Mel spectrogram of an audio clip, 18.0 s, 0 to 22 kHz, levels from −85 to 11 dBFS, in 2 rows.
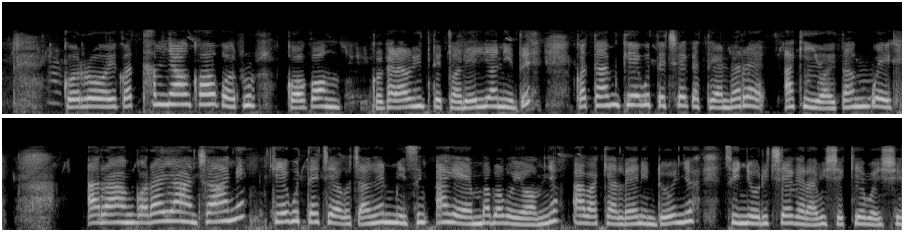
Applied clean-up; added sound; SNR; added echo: neural mask model Resemble Enhance denoiser.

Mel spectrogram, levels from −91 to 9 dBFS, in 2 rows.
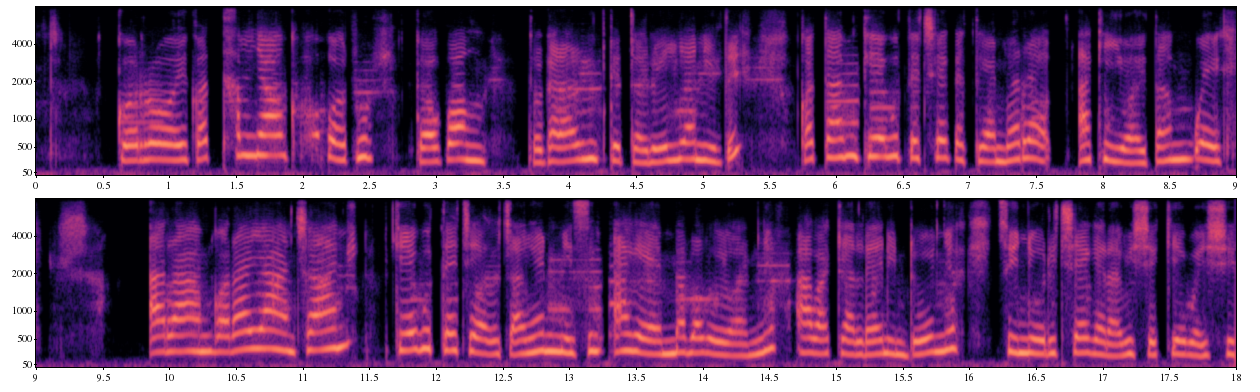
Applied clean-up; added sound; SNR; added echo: neural diffusion model UNIVERSE++.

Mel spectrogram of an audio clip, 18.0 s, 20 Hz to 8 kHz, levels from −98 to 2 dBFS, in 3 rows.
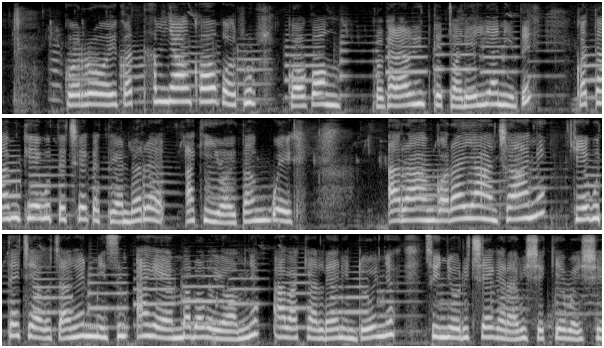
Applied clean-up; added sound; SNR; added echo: neural mask model RNNoise.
